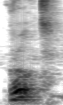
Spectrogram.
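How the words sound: It is said with a British pronunciation. "if you want to speak the British English, then you go for root"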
